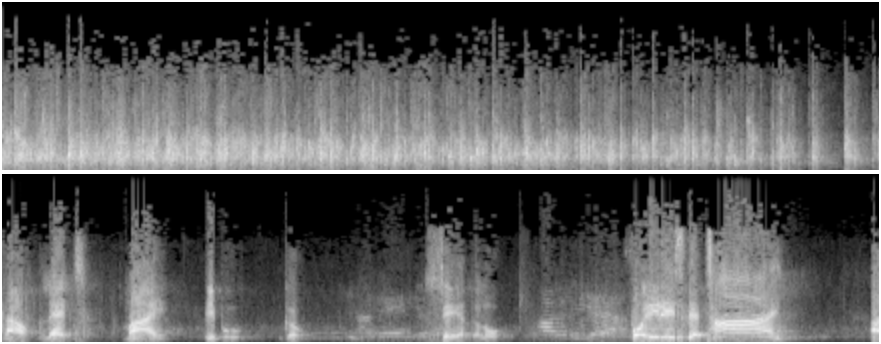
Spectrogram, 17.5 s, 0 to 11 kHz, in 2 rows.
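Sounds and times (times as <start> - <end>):
large audience applauding in a reverberant church: 0.0 - 9.1
speech: 9.2 - 11.8, 13.0 - 13.7, 15.1 - 16.7.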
